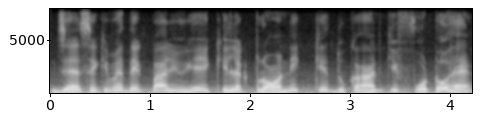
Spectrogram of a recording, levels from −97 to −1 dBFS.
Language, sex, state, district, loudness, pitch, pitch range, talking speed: Hindi, female, Bihar, Katihar, -14 LUFS, 245 Hz, 220-265 Hz, 240 wpm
